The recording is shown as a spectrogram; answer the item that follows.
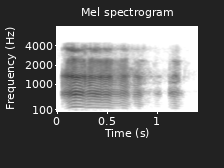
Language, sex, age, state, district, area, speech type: Gujarati, male, 30-45, Gujarat, Surat, urban, conversation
